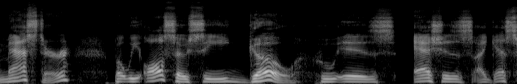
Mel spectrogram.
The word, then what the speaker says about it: Goh: become a Pokemon master but we also see go who is Ash's I guess friendly rival like typically you have you know your friendly rivals and your rival rivals it seems like he's got a good relationship with go and go is spelt G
